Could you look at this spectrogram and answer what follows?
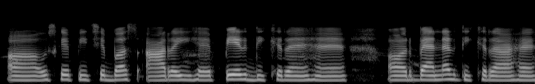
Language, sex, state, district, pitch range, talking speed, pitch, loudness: Hindi, female, Bihar, Purnia, 195-215 Hz, 180 wpm, 205 Hz, -27 LUFS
